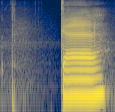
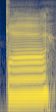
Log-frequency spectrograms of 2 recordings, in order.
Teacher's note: Makanya bunyi vokal A-nya murni. Karena hurufnya tipis. Pangkal lidahnya turun ketika harokat fathahnya keluar.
